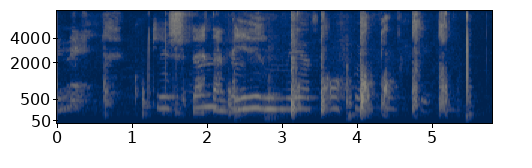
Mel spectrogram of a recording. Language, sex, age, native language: Icelandic, female, 8, Icelandic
